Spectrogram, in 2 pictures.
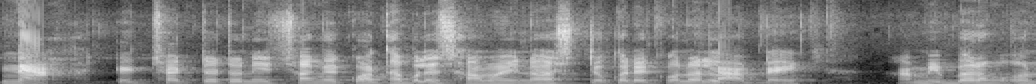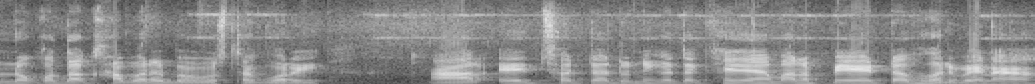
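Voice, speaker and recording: A cartoonish character voice, middle in pitch, at a moderate pace. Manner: sly, wheedling.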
